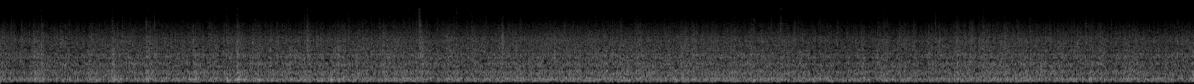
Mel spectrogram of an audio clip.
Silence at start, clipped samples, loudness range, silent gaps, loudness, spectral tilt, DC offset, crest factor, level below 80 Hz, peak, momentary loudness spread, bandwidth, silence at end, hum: 0 s; under 0.1%; 1 LU; none; -37 LUFS; -4 dB/octave; under 0.1%; 16 dB; -82 dBFS; -20 dBFS; 2 LU; 15.5 kHz; 0 s; none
